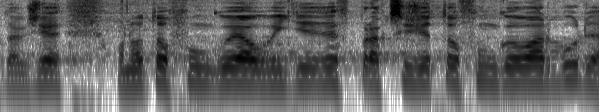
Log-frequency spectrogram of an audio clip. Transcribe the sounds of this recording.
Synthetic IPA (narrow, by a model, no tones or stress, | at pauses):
t̪aɡʒɛʔonot̪ofuŋɡujɛauvɪɟit̪ɛfpɾaksɪʒɛt̪ofuŋɡo̞vad̪̚budɛ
